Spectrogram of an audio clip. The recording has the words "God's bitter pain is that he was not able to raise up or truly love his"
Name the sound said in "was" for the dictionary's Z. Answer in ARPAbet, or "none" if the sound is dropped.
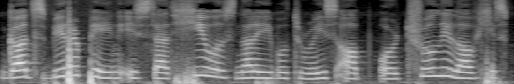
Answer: Z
